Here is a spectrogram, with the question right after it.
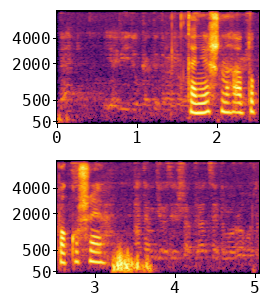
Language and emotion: Russian, neutral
